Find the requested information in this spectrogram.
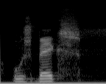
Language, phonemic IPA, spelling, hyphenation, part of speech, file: Dutch, /uzˈbeːks/, Oezbeeks, Oez‧beeks, adjective / proper noun, Nl-Oezbeeks.ogg
- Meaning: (adjective) 1. relating, belonging to the Uzbek people, culture 2. relating, in belonging to the Uzbek language 3. relating, belonging to Uzbekistan; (proper noun) the Uzbek language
